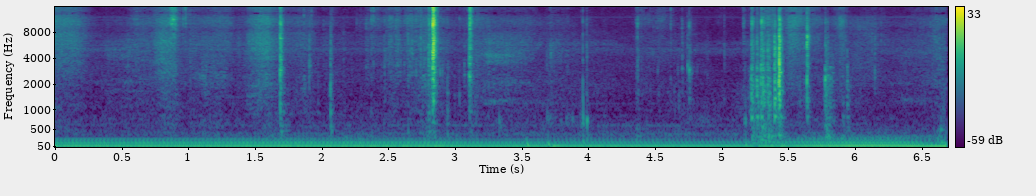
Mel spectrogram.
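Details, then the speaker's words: 2013 Honda Fit at about 183,000 miles idling: deep, loud, raspy, chuffing rumble like a race car that quiets after driving. Exhaust leak at the catalytic converter flange gasket, before repair. "sounds like a race car but it quiets down after you drive it for a while"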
